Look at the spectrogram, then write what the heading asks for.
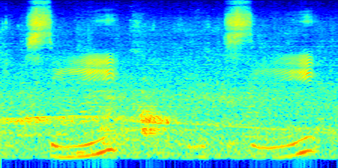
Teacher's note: the second tone start with the low pitch and Rises to a high pitch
